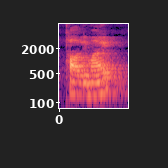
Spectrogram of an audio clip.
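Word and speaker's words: phthalimide: Here P is silent, thalamide.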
